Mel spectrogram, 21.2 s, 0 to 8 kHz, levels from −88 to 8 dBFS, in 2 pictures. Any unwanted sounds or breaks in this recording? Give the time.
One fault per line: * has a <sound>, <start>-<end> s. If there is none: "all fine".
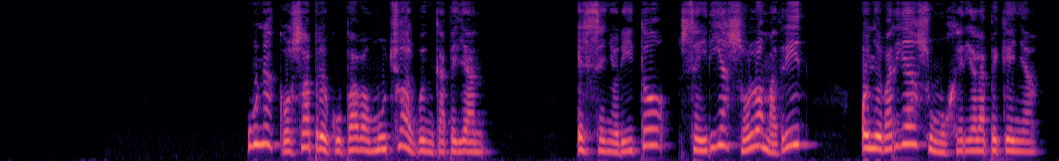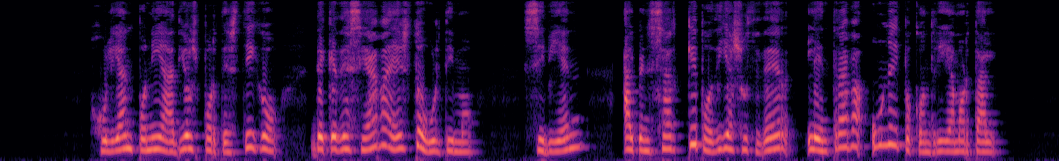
all fine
